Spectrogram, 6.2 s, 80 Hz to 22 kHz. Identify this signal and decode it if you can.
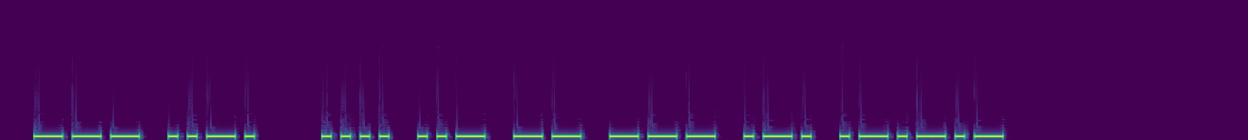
Morse code, heard as a keyed tone, about 25 wpm, 700 Hz. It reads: OF HUMOR.
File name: practice / 25wpm / Sentences with 2-Word Phrases - 25wpm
